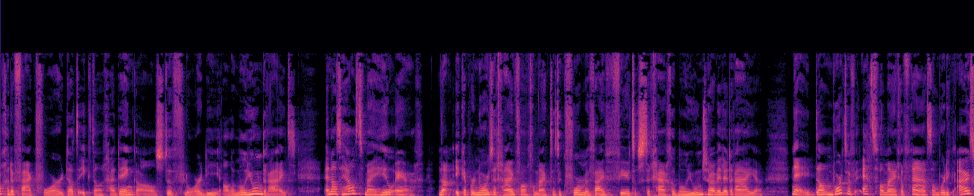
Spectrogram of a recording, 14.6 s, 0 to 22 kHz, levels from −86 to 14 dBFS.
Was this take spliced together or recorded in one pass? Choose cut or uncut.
cut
